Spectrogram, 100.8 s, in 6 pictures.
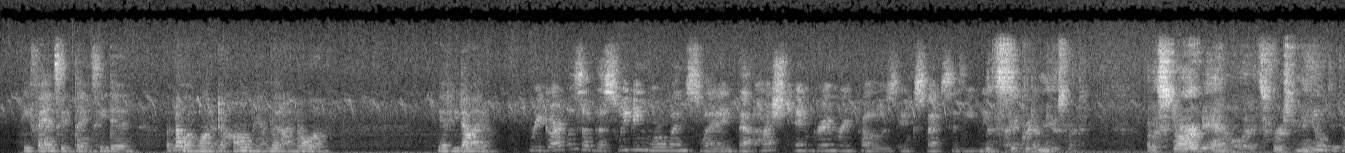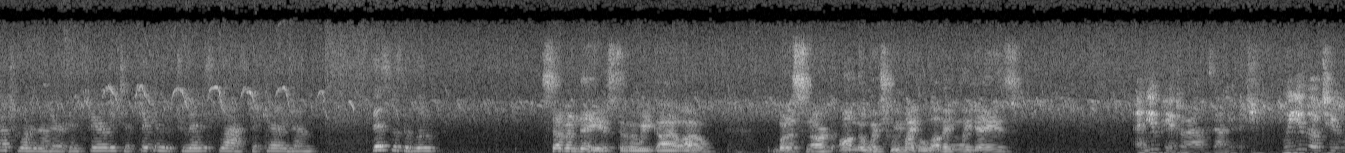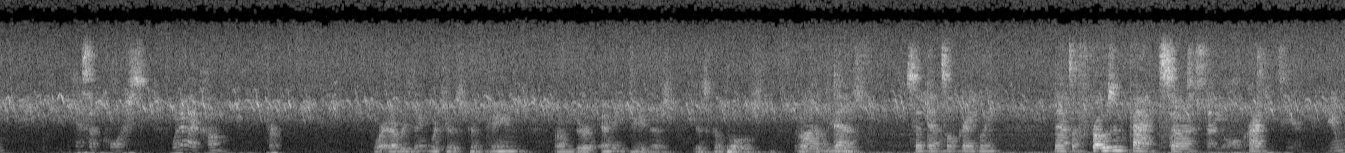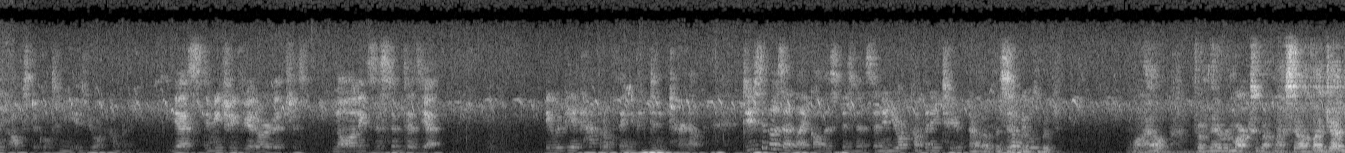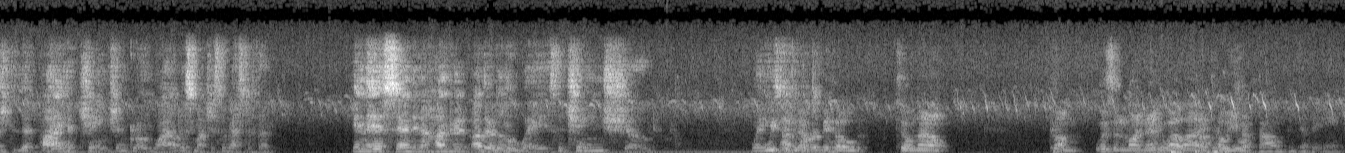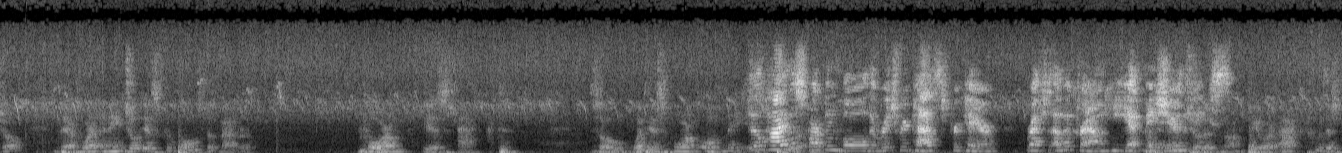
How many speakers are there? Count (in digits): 7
